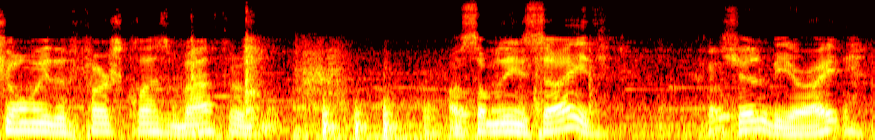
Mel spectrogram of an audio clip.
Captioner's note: knocking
